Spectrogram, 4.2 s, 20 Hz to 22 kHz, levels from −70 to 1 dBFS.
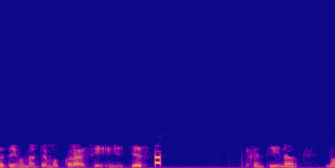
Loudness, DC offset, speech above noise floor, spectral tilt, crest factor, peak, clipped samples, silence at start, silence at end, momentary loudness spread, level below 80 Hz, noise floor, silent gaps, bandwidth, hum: -27 LUFS; 0.1%; 25 dB; -8.5 dB/octave; 22 dB; -6 dBFS; under 0.1%; 0 s; 0 s; 16 LU; -54 dBFS; -52 dBFS; none; 4.9 kHz; none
